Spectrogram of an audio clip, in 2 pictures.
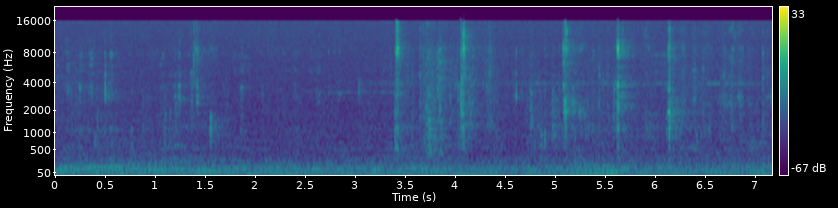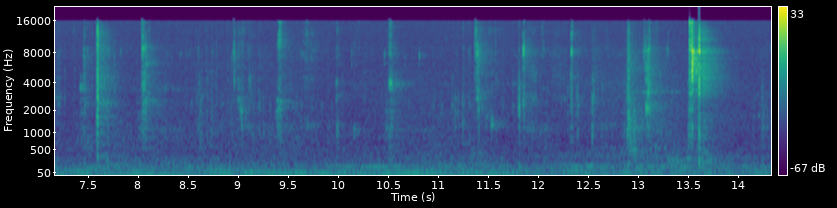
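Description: Close-miked chewing and wet mouth sounds of paneer curry and lachha paratha being eaten by hand, with scattered sharp clicks. A louder crackle comes near the end as the flaky paratha is torn.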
